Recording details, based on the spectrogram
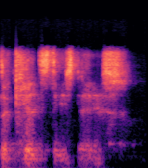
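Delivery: voice dropped to a confiding hush. Playing a character who looks around, then speaks in a lowered voice. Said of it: "sort of like lowers his voice".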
